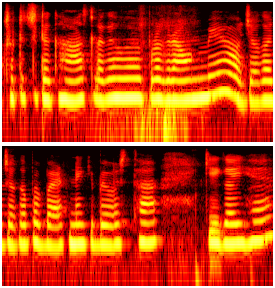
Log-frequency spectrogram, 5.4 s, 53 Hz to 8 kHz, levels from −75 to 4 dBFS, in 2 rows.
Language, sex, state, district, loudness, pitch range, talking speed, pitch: Hindi, female, Jharkhand, Ranchi, -14 LUFS, 240-255 Hz, 190 wpm, 245 Hz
